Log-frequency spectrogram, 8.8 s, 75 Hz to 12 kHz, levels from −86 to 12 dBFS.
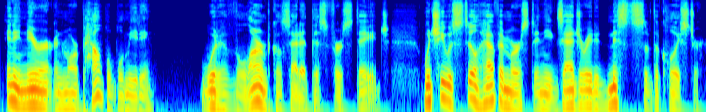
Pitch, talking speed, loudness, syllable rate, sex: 90 Hz, 185 wpm, -20 LUFS, 5.7 syllables/s, male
